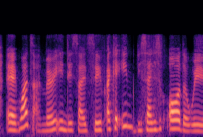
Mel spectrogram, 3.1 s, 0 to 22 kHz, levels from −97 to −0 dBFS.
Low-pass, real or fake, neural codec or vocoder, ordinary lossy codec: none; fake; codec, 16 kHz, 0.5 kbps, X-Codec, HuBERT features, trained on LibriSpeech; none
